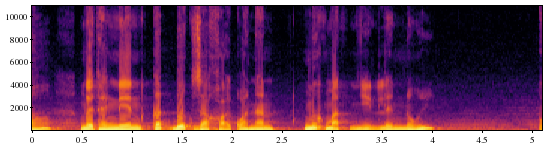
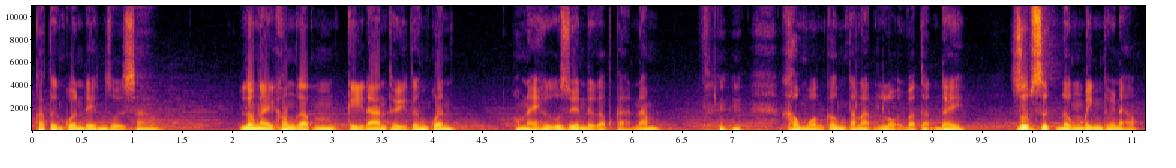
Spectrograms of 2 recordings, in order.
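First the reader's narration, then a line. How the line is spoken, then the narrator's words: Smirking eerie mutter. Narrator (Vietnamese): người thanh niên đội mũ đen cười nhếch mép, một nụ cười ma mị và lẩm bẩm một câu nói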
